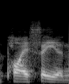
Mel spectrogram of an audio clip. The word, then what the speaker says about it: Piscean: Like, it's the Piscean, as in Pisces, so it's the Piscean Scepter.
